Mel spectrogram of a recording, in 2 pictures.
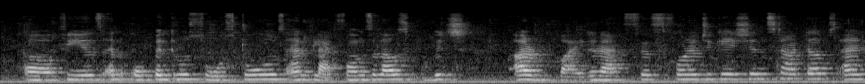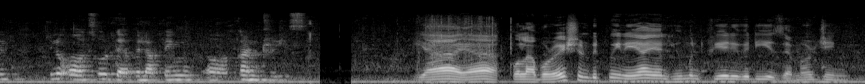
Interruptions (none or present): none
